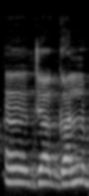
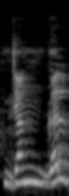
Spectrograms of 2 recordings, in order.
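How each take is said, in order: First: The first syllable has no nasal sound. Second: The first syllable has a nasal sound. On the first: The speaker calls it wrong. "अगर आप जगल बोलो, ... कोई बोला जाता है नहीं ना" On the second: The speaker calls it right. "जंगल बोला जाता है"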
